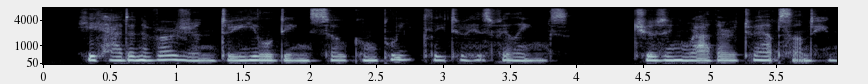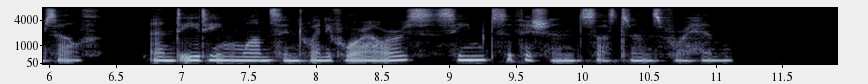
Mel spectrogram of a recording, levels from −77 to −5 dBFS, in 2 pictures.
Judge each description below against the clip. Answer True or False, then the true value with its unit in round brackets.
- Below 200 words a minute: True (140 wpm)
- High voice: True (200 Hz)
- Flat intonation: True (1.7 semitones)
